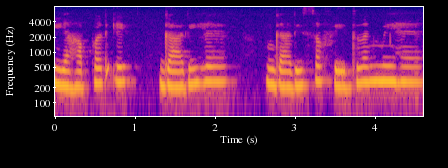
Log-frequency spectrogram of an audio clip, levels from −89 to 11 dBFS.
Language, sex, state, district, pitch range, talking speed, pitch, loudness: Hindi, female, Bihar, East Champaran, 220-260 Hz, 130 wpm, 245 Hz, -14 LUFS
